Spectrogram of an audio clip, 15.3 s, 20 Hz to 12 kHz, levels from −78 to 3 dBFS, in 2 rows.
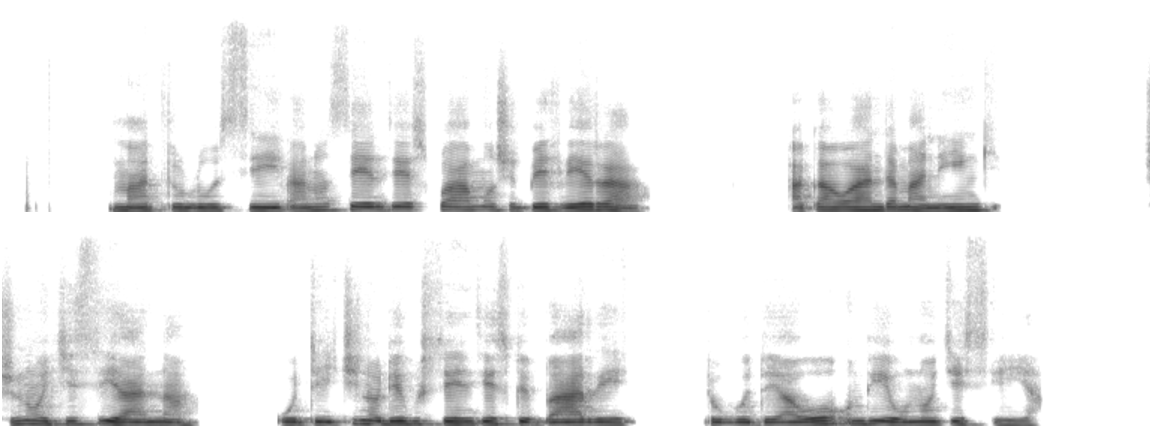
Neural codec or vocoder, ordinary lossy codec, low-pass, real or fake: codec, 24 kHz, 1.2 kbps, DualCodec; Opus, 64 kbps; 10.8 kHz; fake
